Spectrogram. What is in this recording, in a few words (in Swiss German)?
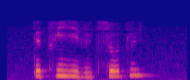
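"zottel", Alsace Bas Rhin; vin; grappe de raisin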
